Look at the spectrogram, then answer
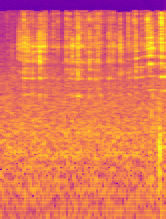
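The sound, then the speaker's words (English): A quiet sip of champagne from a glass, soft slurping and faint fizzing over a low hiss, ending with a small sharp clink of glass. No one speaks. “Champagne sip.”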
